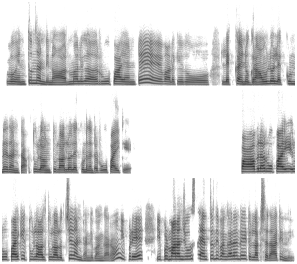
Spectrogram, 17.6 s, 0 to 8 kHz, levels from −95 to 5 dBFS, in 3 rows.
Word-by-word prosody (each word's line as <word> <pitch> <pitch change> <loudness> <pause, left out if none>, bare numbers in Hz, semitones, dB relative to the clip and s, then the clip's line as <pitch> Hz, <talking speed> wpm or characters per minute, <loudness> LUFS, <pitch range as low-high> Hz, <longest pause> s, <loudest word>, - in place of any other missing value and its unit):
ఓహ్! 220 -1 -1
ఎంతుందండి, 225 0 -3
నార్మల్‌గా 220 +7 -2 0.2
రూపాయంటే, 220 +2 -1 0.4
వాళ్ళకేదో 205 -1 -4 0.7
లెక్క, 205 +1 -3
ఎన్నో 205 -1 -2
గ్రాములో 210 +4 +2
లెక్కుండేదంట, 215 -2 -3 0.2
తు‌లం, 210 -5 0
తులాల్లో 210 -1 +1
లెక్కుండేదంట 190 -2 -4
రూపాయికే. 195 - -2 2.3
పావల, 245 +2 +7
రూపాయి, 245 -1 +6
రూపాయికి 255 +4 +3
తులాలు 250 -3 +2
తులాలొచ్చేదంటండి 225 - -2
బంగారం. 160 - -8 0.2
ఇప్పుడే, 265 +1 +1 0.4
ఇప్పుడు 290 +1 -4
మనం 275 0 +8
జూస్తే 310 +5 -5
ఎంతుంది 330 +5 -5
బంగారం 280 +3 0
రేటు, 285 -5 -4
1,00,000 225 - -8
దాటింది. 195 -4 -4
225 Hz, 95 wpm, -22 LUFS, 200-260 Hz, 2.3 s, మనం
